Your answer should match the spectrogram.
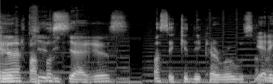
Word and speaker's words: Kid Icarus: Ben, oui, vas-y, Moi, mon jeu que j'ai choisi, c'est Kid Icarus. – Ouais. – Oui. – Ça le prononce mal, je sais que c'est Kid Icarus en anglais.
